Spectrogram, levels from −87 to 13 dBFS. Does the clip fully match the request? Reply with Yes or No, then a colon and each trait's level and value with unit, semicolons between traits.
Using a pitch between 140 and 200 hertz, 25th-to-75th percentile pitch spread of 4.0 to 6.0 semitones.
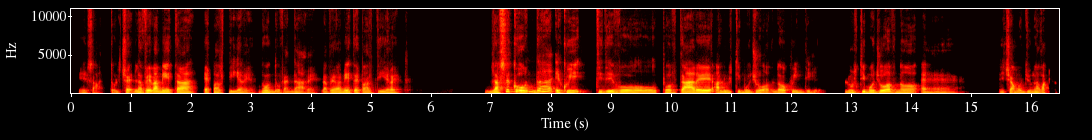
No: low, 110 Hz; average, 5.0 semitones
